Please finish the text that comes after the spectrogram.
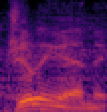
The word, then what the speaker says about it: Jillian: 11 Madison Jillian so it is Jillian Jillian is how you say her name so I do apologize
